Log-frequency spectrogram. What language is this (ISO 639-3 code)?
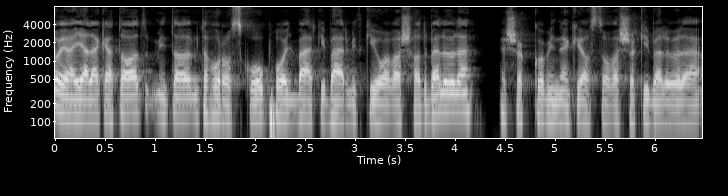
hun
